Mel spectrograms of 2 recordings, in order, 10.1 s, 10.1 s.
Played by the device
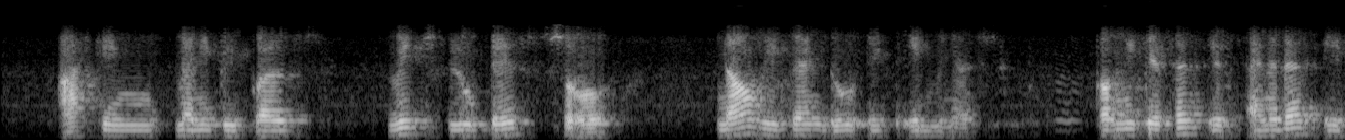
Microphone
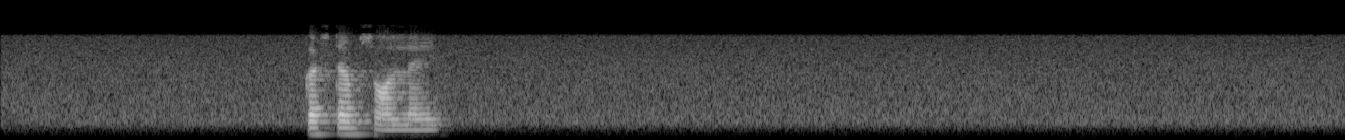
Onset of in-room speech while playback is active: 2.3 s

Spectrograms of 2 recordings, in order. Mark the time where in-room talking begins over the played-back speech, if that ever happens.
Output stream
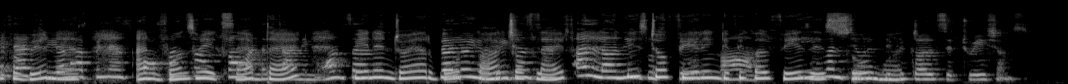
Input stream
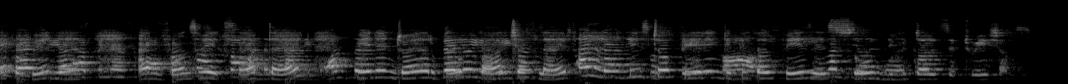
none

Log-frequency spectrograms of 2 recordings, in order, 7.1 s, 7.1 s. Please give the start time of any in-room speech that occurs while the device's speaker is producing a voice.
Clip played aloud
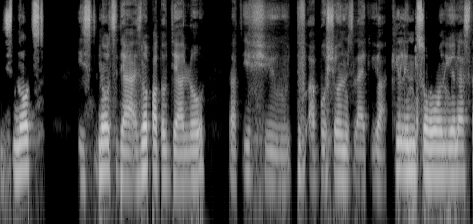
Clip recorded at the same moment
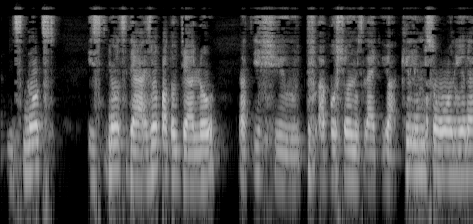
none

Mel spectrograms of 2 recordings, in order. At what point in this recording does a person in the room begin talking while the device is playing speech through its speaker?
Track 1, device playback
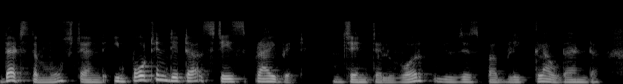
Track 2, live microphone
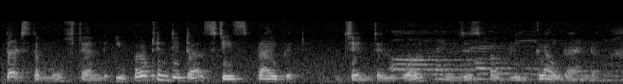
3.9 s

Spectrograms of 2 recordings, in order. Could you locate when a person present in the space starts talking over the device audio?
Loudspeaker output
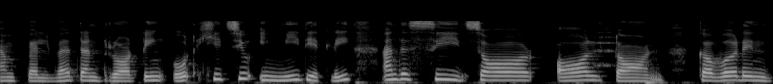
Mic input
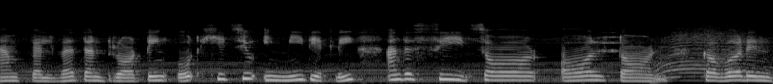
none

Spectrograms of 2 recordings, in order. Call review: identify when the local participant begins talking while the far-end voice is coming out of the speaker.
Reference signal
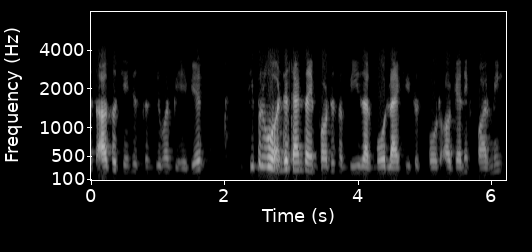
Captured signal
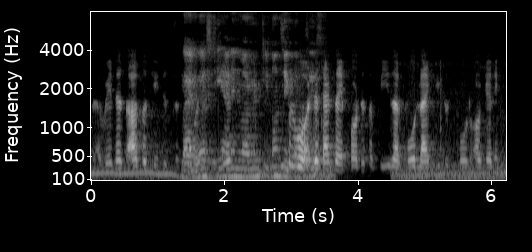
1.4 s

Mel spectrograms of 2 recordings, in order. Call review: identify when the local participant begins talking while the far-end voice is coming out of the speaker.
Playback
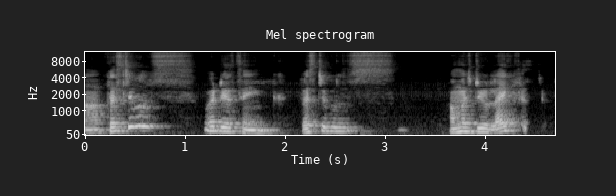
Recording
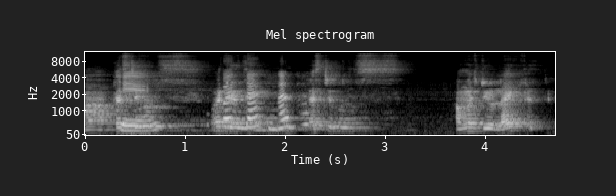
0.3 s

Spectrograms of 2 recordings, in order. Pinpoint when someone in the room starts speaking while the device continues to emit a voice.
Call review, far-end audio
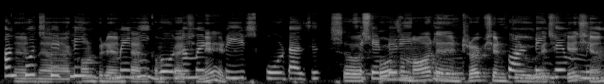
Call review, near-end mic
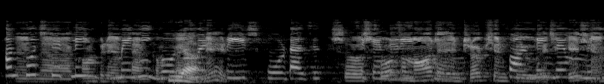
1.7 s

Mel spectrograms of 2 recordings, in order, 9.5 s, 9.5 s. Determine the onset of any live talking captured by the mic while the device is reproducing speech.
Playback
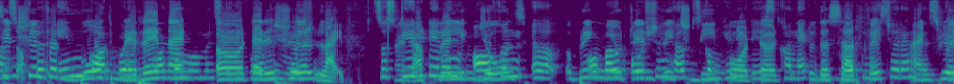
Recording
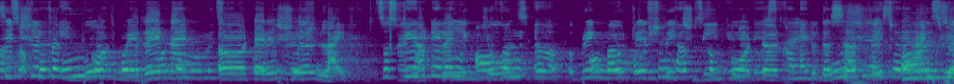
7.9 s

